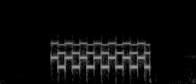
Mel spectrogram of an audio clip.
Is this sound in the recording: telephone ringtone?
yes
